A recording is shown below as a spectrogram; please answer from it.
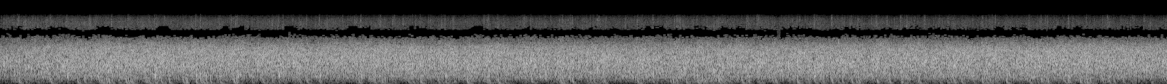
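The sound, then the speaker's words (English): Sustained applause from a standing ovation at the Oxford Union for New Zealand's prime minister: a dense, loud wash of clapping that holds steady with no break. “A standing ovation from here in the Oxford Union for the Prime Minister of New Zealand, Mr. David Longie.”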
